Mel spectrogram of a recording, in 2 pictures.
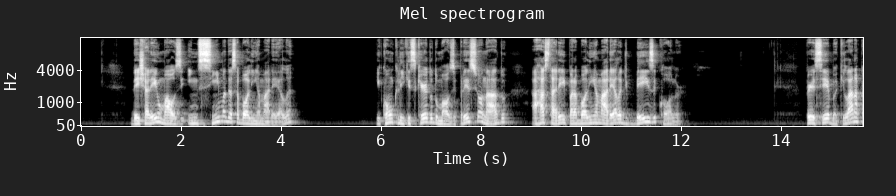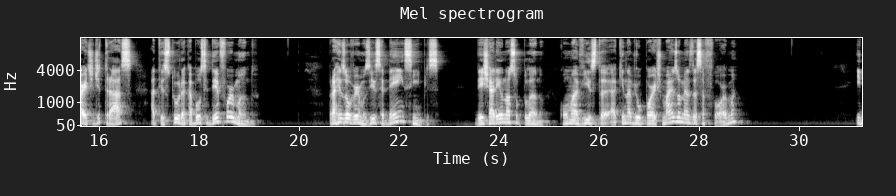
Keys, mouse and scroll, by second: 1.3-4.4 shift+middle drag, 5.8 click, 14.6 scroll down 2, 14.9-15.4 middle drag, 15.4-16.8 scroll up 2, 16.8 click, 17.4 scroll up 2, 17.8 shift+middle click, 18.4-19.5 scroll up 3, 19.5-21.9 shift+middle drag, 21.9-23.1 drag, 23.1-23.4 scroll down 3, 23.5-24.9 shift+middle drag, 24.9 click, 25.6-26.1 scroll down 9, 26.4-27.1 middle drag, 27.1-27.4 scroll up 4, 27.4-27.8 shift+middle drag, 27.8 scroll down 1, 28.0-31.2 middle drag.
